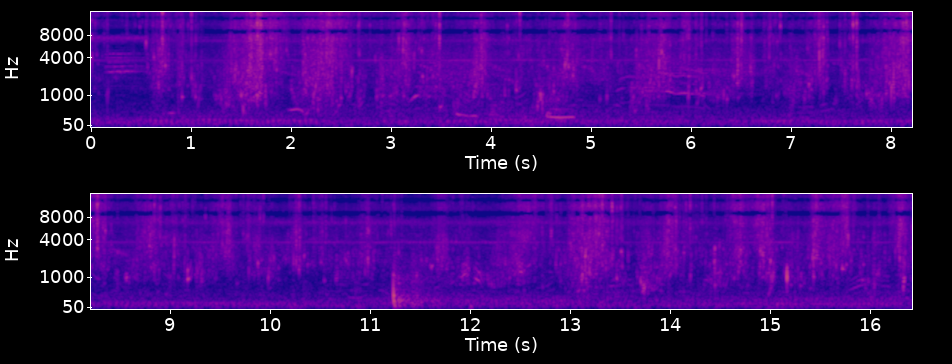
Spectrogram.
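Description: Bare feet wading and splashing through shallow water lying over grass, in irregular sloshing steps, with a sharp knock about eleven seconds in.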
